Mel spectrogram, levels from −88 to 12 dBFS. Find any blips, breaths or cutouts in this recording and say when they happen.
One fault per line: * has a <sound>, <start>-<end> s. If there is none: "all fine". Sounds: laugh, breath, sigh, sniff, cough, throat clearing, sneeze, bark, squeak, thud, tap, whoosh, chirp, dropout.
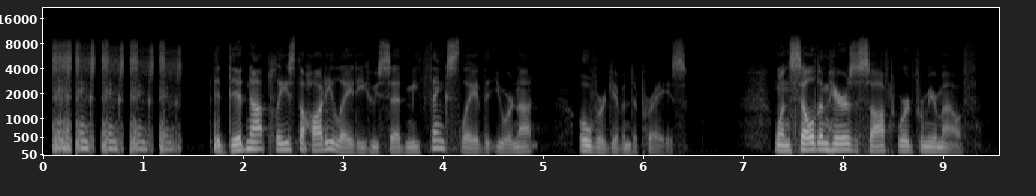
* has a laugh, 0.1-1.4 s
